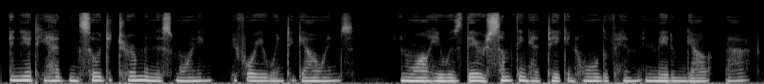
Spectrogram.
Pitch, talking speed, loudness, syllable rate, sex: 165 Hz, 235 wpm, -22 LUFS, 6.6 syllables/s, female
